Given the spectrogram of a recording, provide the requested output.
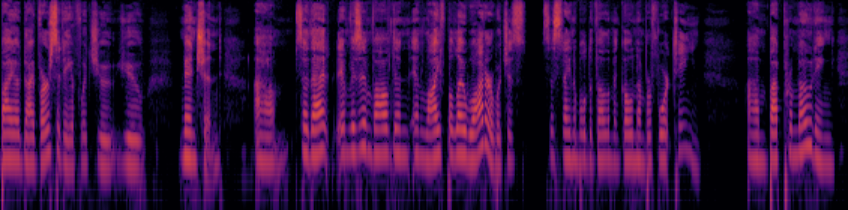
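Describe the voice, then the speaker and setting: With a Southern US accent, a woman speaks in a dark, mellow tone at a moderate pace with fairly even intonation, captured in a very clean recording with a silent background and a dry, close sound with no echo. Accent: US Southern, lasting. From US South. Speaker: podcast host. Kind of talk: interview. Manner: clear; hesitant fillers.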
